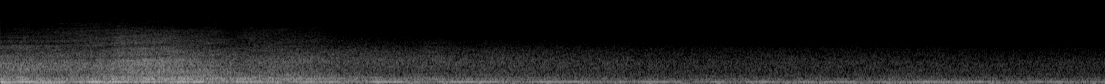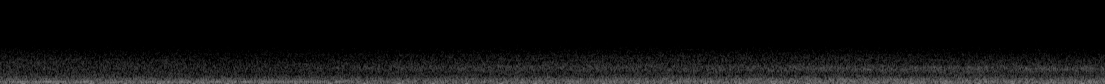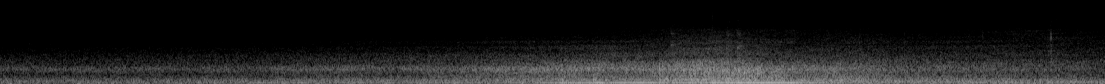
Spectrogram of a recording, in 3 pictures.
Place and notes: {
  "title": "N Nevada Ave, Colorado Springs, CO, USA - Shovel Chapel East",
  "date": "2018-04-26 22:33:00",
  "description": "Recorded behind Shove Chapel, on the east side, using a Zoom H2 recorder.\nCars are the main focus of the recording, with lots of variation.",
  "latitude": "38.85",
  "longitude": "-104.82",
  "altitude": "1846",
  "timezone": "America/Denver"
}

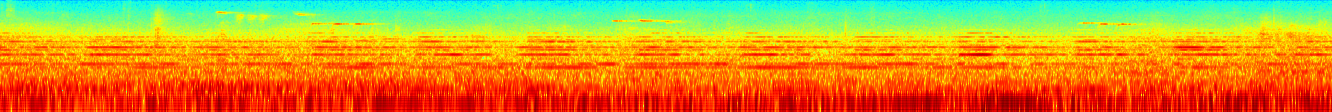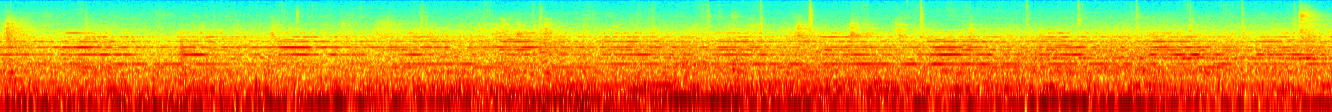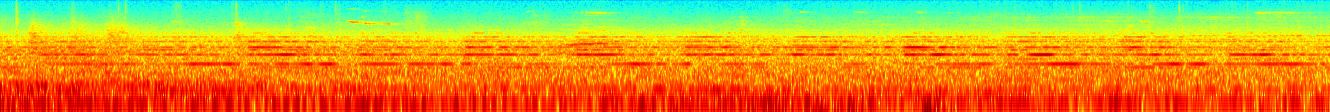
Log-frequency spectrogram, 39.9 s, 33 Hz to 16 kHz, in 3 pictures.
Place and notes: {
  "title": "leipzig lindenau, am karl-heine-kanal. - leipzig lindenau, am karl-heine-anal.",
  "date": "2011-08-31 12:00:00",
  "description": "am karl-heine-kanal. vogelstimmen, passanten, bauarbeiten, mittagsglocken der nahen kirche.",
  "latitude": "51.33",
  "longitude": "12.33",
  "altitude": "117",
  "timezone": "Europe/Berlin"
}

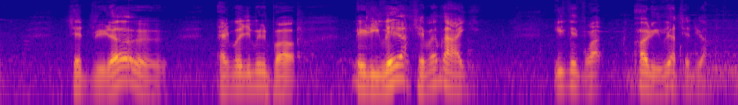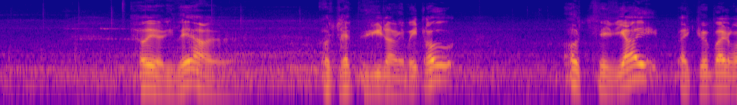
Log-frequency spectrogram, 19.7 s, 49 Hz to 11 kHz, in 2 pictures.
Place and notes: {
  "title": "Pl. Raspail, Lyon, France - Lyon - Gilles - SDF",
  "date": "2014-11-20 10:30:00",
  "description": "Lyon\nGilles - SDF",
  "latitude": "45.76",
  "longitude": "4.84",
  "altitude": "175",
  "timezone": "Europe/Paris"
}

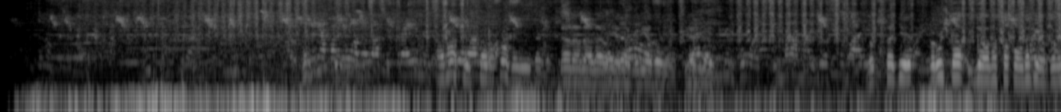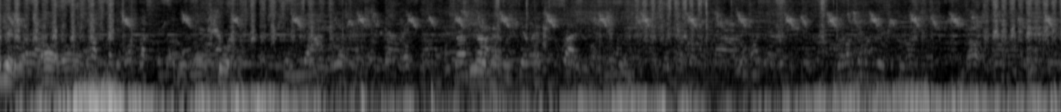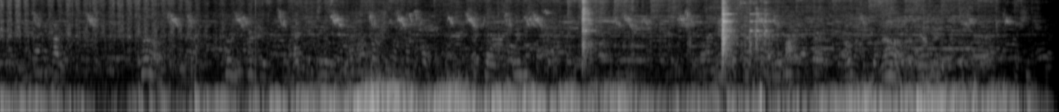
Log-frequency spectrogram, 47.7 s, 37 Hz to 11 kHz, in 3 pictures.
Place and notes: {
  "title": "local russians talking and sawing their axe head",
  "date": "2011-04-19 14:34:00",
  "description": "local russians talking while sawing off the axe head from the stick. at Baltimarket, Baltijaam. (jaak sova)",
  "latitude": "59.44",
  "longitude": "24.73",
  "altitude": "18",
  "timezone": "Europe/Tallinn"
}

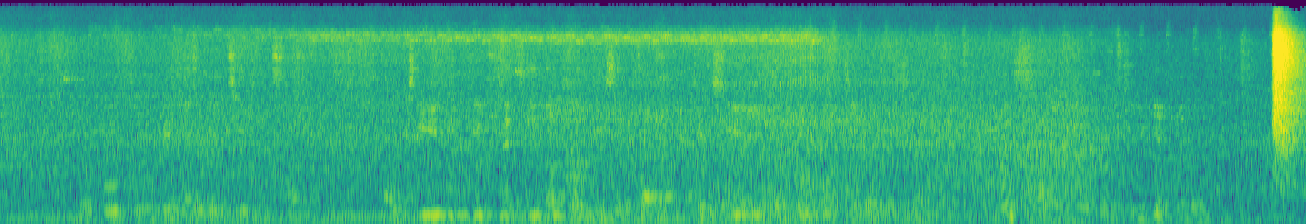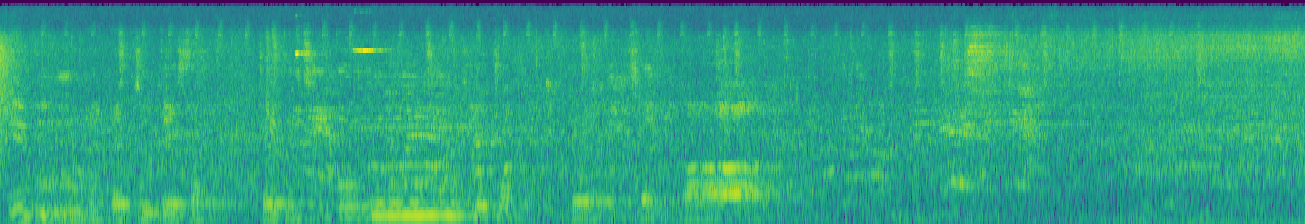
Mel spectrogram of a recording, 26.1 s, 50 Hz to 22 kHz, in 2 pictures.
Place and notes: {
  "title": "Renhe St., Sanchong Dist., New Taipei City - Near Market",
  "date": "2012-02-10 12:51:00",
  "description": "Near Market, Someone singing, Traffic Sound\nSony Hi-MD MZ-RH1 +Sony ECM-MS907",
  "latitude": "25.07",
  "longitude": "121.50",
  "altitude": "12",
  "timezone": "Asia/Taipei"
}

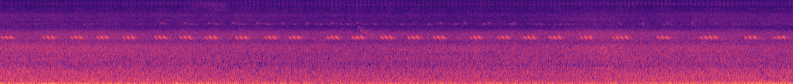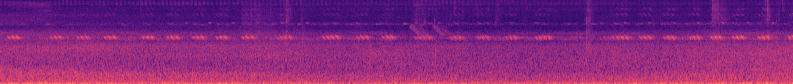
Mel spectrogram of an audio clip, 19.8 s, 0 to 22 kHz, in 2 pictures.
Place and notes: {
  "title": "頭城鎮大里里, Yilan County - Insects sound",
  "date": "2014-07-21 16:31:00",
  "description": "At the roadside, Traffic Sound, Sound of the waves, The sound of a train traveling through, Very hot weather, Insects sound, Birdsong, Under the tree\nSony PCM D50+ Soundman OKM II",
  "latitude": "24.97",
  "longitude": "121.92",
  "altitude": "18",
  "timezone": "Asia/Taipei"
}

